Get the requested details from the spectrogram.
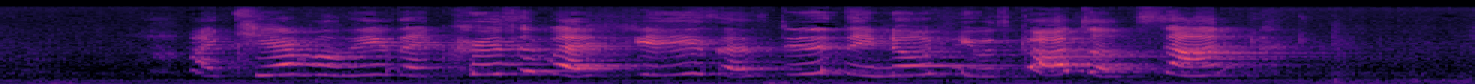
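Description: A young girl speaks loudly and with animation.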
